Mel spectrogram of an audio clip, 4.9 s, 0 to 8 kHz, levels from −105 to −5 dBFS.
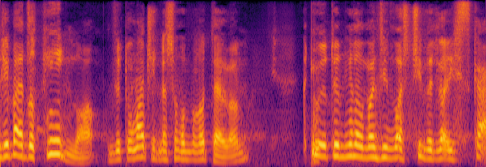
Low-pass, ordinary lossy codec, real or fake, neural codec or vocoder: none; none; fake; codec, 16 kHz, 1 kbps, FreqCodec, larger model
